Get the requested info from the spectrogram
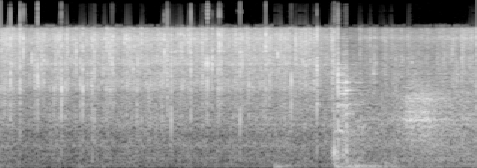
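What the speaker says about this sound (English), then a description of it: "Now, if you've got oil splattering," Frozen dumplings fry in hot splattering oil in a pan, making a loud, close, continuous sizzle with crackling pops and a brief burst of spatter near the end, with no talk.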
